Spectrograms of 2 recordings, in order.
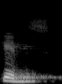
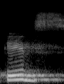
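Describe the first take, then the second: First: The word ends with a buzzing z sound. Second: The word ends with a hissing s sound. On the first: The speaker calls it right. "it should be kids" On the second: The speaker calls it wrong. "So kids is wrong"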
